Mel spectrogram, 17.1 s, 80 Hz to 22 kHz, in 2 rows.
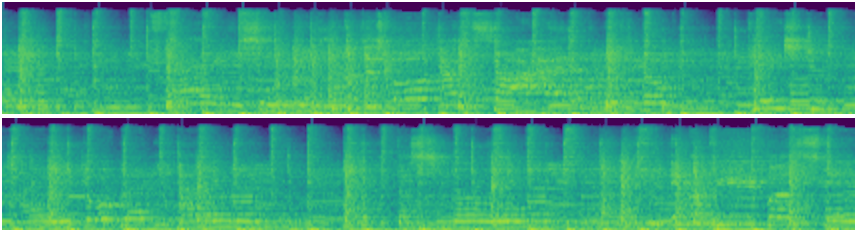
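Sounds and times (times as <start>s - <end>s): acoustic-electric guitar: 0.0s - 17.0s
drum kit beat: 0.0s - 17.0s
heavy bass: 0.0s - 17.0s
man singing: 0.0s - 17.0s.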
